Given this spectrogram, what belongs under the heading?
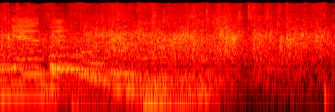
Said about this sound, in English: Another round of applause, Nebraska. Please. The Nebraska.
